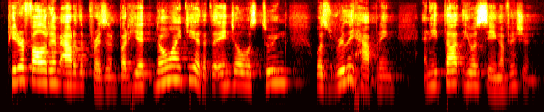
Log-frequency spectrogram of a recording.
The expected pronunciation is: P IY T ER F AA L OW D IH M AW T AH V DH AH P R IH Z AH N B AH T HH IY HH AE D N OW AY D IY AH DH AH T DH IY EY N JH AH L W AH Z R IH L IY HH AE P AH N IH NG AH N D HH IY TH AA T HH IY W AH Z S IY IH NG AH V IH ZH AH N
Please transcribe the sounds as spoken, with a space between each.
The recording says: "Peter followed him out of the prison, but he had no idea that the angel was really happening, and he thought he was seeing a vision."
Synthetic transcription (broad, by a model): P IY T ER F AA L OW D IH M AW T AH V DH AH P R IH Z AH N B AH T HH IY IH D N OW AY D IY AH DH AH T DH IY EY N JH AH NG W AH Z R IH L IY HH AE P AH N IH NG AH N IY TH AA T HH IY W AH Z S IY IH NG AH V IH ZH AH N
